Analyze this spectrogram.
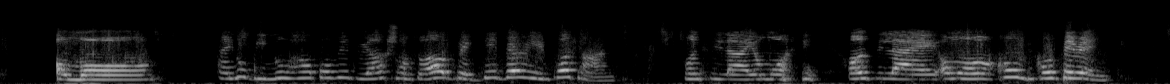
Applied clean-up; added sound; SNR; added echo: neural separator model SepFormer DNS4.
